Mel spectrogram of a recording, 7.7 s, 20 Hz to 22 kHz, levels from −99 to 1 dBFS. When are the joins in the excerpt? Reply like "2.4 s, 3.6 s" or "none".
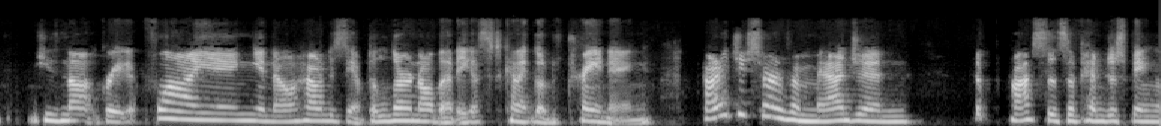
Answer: none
